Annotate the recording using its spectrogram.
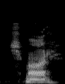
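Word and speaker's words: שְׁמֹר: Shmor, the Bart Bible does catch the comments hatuv here, close syllable, no accent, so it's going to be an O. Shmor, tam.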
